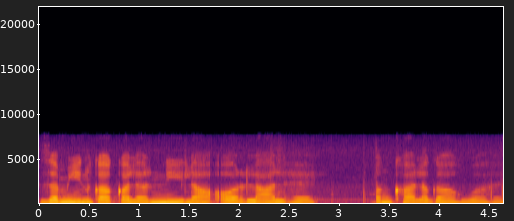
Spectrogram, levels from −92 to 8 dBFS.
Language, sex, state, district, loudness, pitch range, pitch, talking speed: Hindi, male, Uttar Pradesh, Lucknow, -17 LUFS, 215-235 Hz, 225 Hz, 140 wpm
